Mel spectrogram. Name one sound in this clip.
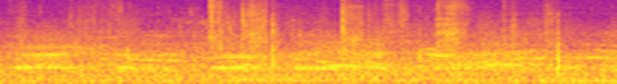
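A woman's footsteps pad softly on stone close by.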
